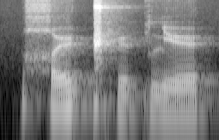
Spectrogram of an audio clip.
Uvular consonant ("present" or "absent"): present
